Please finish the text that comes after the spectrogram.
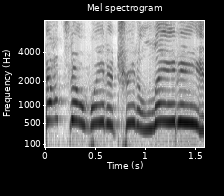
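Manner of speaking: loud high-pitched yelling. Retelling a scene where Miss Piggy scolds people: imitating Miss Piggy yelling.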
